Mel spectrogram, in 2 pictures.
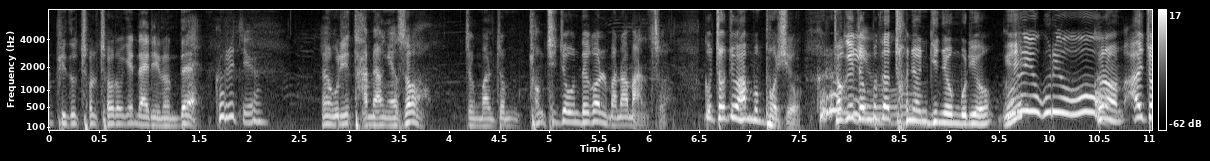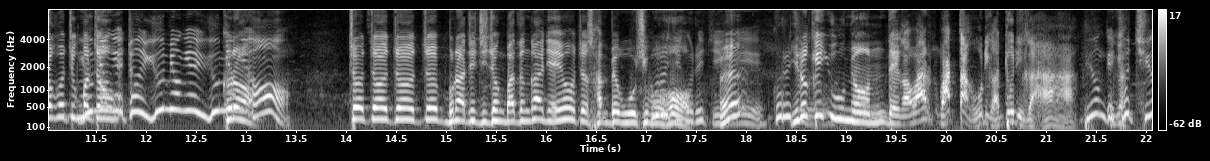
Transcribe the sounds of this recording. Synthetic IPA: pidot͡ɕʰʌɭt͡ɕʰʌɾʌɡeneɾinɯnde̞kɾ | euɾita̰mjaŋe̞sʰʌ | t͡ɕɯŋ̚maɭt͡ɕomkʰjʌŋt͡ɕʰid͡ʑʌunde̞ɡaʌɭmanama̰nsʰo̰kɯt͡ɕʌd͡ʑomhambʌnpoɕʰḭo̰ɾt͡ɕʌɡit͡ɕʌmbudat͡ɕʰʌɲʌnɡiɲʌnmːuɾijoeokɯɾejokɯɾʌmaɲit͡ɕʌɡʌt͡ɕɯkmat͡ɕʌjumjʌŋejukɯɾʌ | t͡ɕʌt͡ɕʌt͡ɕʌt͡ɕʌmunad͡ʑit͡ɕid͡ʑʌŋbadɯnɡʌaɲiɦejot͡ɕʌsʰambe̞ɡoɕʰiboɦoɾeiɾʌkʰe̞jumjʌnde̞ɡawawat̚t͈aɡouɾiɡa̰tuɾiɡa̰ɡkat͡ɕʰ

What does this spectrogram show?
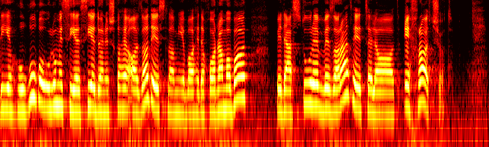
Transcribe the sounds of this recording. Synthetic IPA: d̪ejeɦoɣuːɣe̞oluːme̞sijɒːsiːje̞d̪ɒːne̞ʃɡ̥ɒːhe̞ʔɒːzɒːd̪e̞ːslɒːmije̞vɒːɦe̞d̪e̞xoɾːæmɒːbɒːd̪̥̚ | b̥e̞d̪æst̪uːɾe̞ve̞zɒːɾæt̪ʰeːt̪ʰːe̞lɒːɒːt̪ʰe̞xɾɒːd͡ʒʃo̞̰d̪̥

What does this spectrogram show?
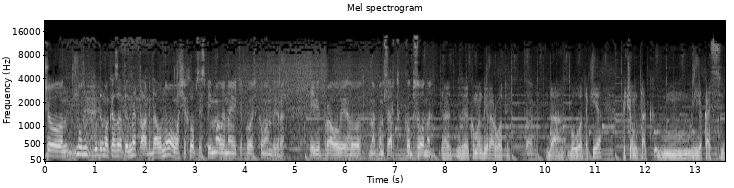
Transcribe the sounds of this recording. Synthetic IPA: t͡ʃɔnumbud̪emɔkɐzɑt̪ɪnɛt̪ɑkd̪ɐwnɔʋɑʃixlˠɔp̚t͡s̪ʲɪspʲijmɑlˠɪnɑʋʲitʲjɐkɔɦɔsʲkɔmɐnd̪ɪɾɐ̰ | iʋʲid̪̚pɾʔɑʋɪlˠɪjɔɦɔnɐkɔnt̪sɛrt̪kɔbzɔnɐ | kɔmɐnd̪ɪɾɐɾɔt̪ɪ | t̪ɑk | d̪ɑbʊlˠɔt̪ɐkɛ | pɾɪt͡ʃɔmt̪ɑk | jɐkɑsʲ

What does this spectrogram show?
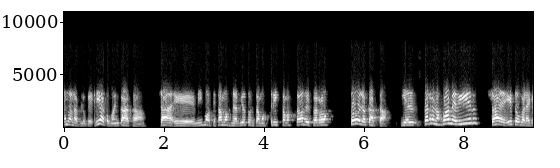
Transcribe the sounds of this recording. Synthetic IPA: nd̪oenlapelukeɾiako̞moe̞ŋkasa | ʃaemizmo̞sie̞st̪amo̞zneɾβ̞jo̞soseht̪amo̞st̪ɾie̥t̪amose̥t̪aðoðelpero̞ | t̪o̞ð̞o̞lo̞kap̚t̪a | ie̞lpero̞no̞zβaːme̞ðiɾ | ʃaesopaɾake

